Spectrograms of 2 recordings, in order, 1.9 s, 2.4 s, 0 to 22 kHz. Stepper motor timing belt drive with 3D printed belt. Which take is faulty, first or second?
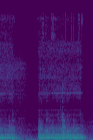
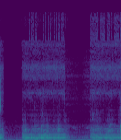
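second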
